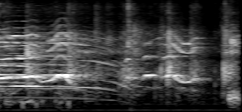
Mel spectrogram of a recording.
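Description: An audience applauds, with scattered claps mixed into loud, high, sliding cheers and whoops that rise and fall throughout, ending with a short burst of noise.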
